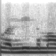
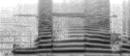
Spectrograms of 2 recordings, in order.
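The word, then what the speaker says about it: والله: பிள்ளைகளுக்கு கூட தெரிந்த சூரா இந்த இடத்துல கவனிங்க அல்லாஹ் வல்லினமாக சொல்லணும் ஏன்னா அல்லாஹ் என்ற வார்த்தைக்கு முன்னாடி ஜபரோ பேஷோ இருந்தா இந்த அல்லாவ வல்லினமா உச்சரிக்கணும் அதன் காரணமா வல்லா அப்படின்னு சாதாரணமா சொல்லாம வல்லாஹு அப்படின்னு ஒரு மோட்டாவான வாய்ஸ்ோட வல்லினமாக ஓதணும் இதுல எல்லா எல்லா ஆயத்துலயும் பாத்தீங்கன்னா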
